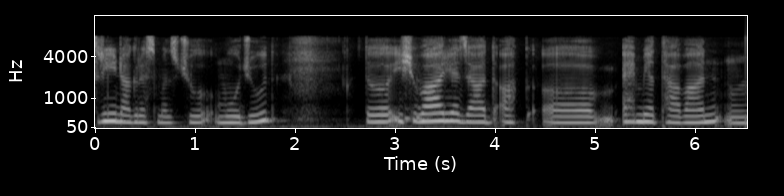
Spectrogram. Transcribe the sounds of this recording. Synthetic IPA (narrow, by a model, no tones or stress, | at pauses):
sɾiːnɐɡɾɐsmɐnzt͡ʃʰumoːd͡ʒuːd̪ | t̪ɨiʃʋaːɾijɐzaːd̪ɐk | ɐɦmijɐt̪ʰːaːʋaːn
